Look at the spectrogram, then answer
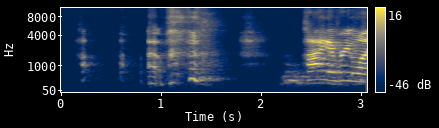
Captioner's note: laughs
